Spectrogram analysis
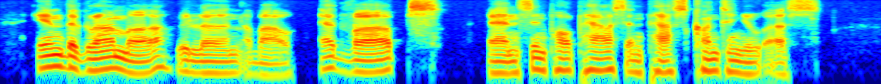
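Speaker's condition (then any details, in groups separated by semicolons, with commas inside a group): No condition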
